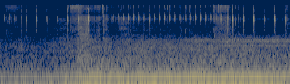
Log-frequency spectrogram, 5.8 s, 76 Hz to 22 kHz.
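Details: 2006 Dodge Ram 3500 5.9L with crank/no start and no ECM communication: sharp, slightly uneven ticking over a low hum that speeds up when a harness connector is moved, an intermittent electrical click suggesting a wiring connection fault, unconfirmed.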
